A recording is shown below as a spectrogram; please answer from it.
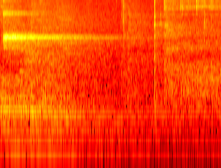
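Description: A man's short call with a high ringing ping over it, the ping fading within about a second. A single sharp tap of a table tennis ball follows about a second and a half in.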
